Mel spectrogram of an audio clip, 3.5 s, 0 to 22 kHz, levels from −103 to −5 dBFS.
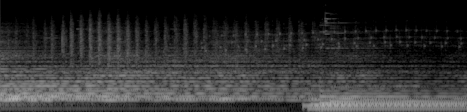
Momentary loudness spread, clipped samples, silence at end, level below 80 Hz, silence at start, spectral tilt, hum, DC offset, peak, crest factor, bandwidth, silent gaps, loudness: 8 LU; under 0.1%; 0 s; -74 dBFS; 0 s; -6 dB/octave; none; under 0.1%; -32 dBFS; 16 dB; 15 kHz; none; -49 LUFS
